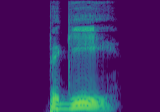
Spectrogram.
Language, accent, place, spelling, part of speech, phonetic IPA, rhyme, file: German, Germany, Berlin, begeh, verb, [bəˈɡeː], -eː, De-begeh.ogg
- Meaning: singular imperative of begehen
